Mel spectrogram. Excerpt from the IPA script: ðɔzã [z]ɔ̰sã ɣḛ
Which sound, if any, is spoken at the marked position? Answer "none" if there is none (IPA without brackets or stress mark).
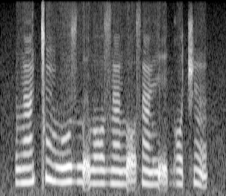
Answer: ð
